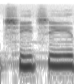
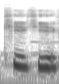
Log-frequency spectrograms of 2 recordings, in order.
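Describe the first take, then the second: First: Each syllable begins with a ch sound. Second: Each syllable begins with a hard k sound. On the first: The speaker calls it right. "that's alright. It's somewhat like it" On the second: The speaker calls it wrong. "it is the one that is nothing like how you say it"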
